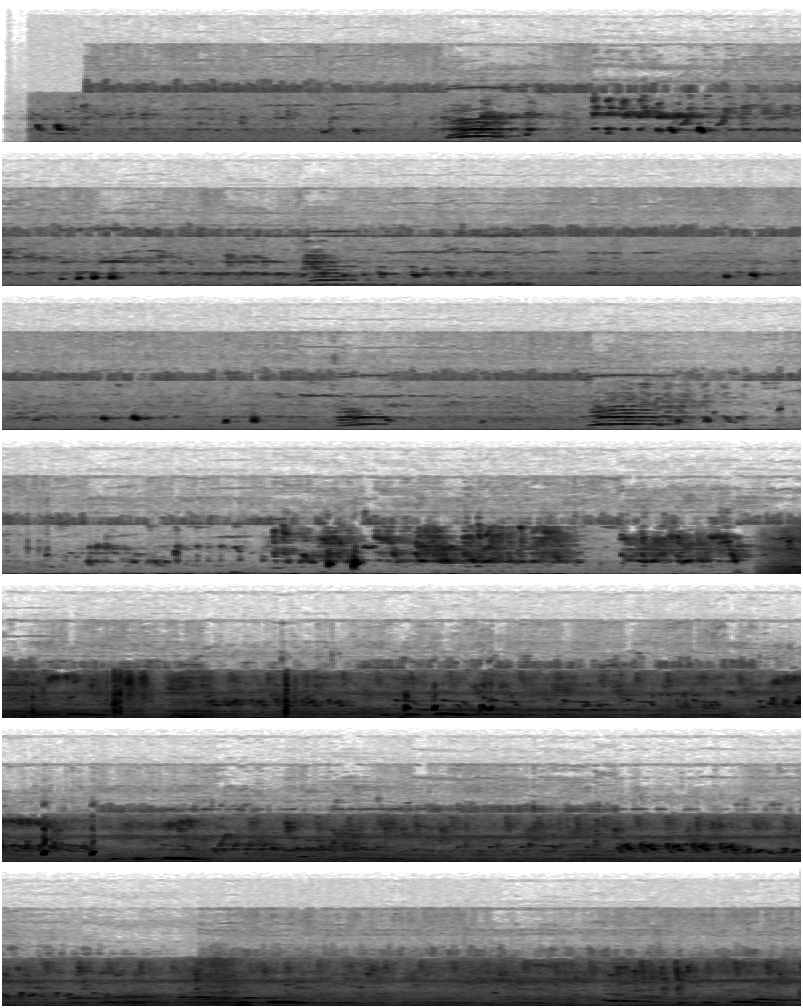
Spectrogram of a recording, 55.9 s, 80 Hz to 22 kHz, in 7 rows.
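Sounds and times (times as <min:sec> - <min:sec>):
birds chirping and calling: 0:00.3 - 0:20.1, 0:24.3 - 0:55.9
background hiss: 0:28.1 - 0:55.9.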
